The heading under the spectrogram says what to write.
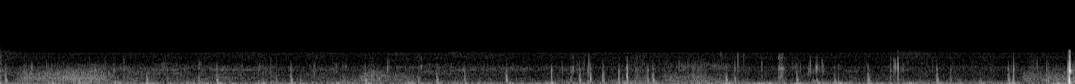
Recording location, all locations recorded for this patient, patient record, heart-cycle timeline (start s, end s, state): aortic valve (AV)
aortic valve (AV)+pulmonary valve (PV)+tricuspid valve (TV)
#Age: Child
#Sex: Male
#Height: 130.0 cm
#Weight: 38.5 kg
#Pregnancy status: False
#Murmur: Absent
#Murmur locations: nan
#Most audible location: nan
#Systolic murmur timing: nan
#Systolic murmur shape: nan
#Systolic murmur grading: nan
#Systolic murmur pitch: nan
#Systolic murmur quality: nan
#Diastolic murmur timing: nan
#Diastolic murmur shape: nan
#Diastolic murmur grading: nan
#Diastolic murmur pitch: nan
#Diastolic murmur quality: nan
#Outcome: Normal
#Campaign: 2015 screening campaign
0.00	0.46	unannotated
0.46	0.62	S1
0.62	0.72	systole
0.72	0.86	S2
0.86	1.14	diastole
1.14	1.26	S1
1.26	1.44	systole
1.44	1.58	S2
1.58	1.84	diastole
1.84	2.02	S1
2.02	2.18	systole
2.18	2.26	S2
2.26	2.58	diastole
2.58	2.68	S1
2.68	2.88	systole
2.88	2.98	S2
2.98	3.36	diastole
3.36	3.48	S1
3.48	3.64	systole
3.64	3.78	S2
3.78	4.08	diastole
4.08	4.18	S1
4.18	4.32	systole
4.32	4.42	S2
4.42	4.70	diastole
4.70	4.82	S1
4.82	5.00	systole
5.00	5.14	S2
5.14	5.46	diastole
5.46	5.58	S1
5.58	5.78	systole
5.78	5.88	S2
5.88	6.24	diastole
6.24	6.36	S1
6.36	6.48	systole
6.48	6.60	S2
6.60	6.94	diastole
6.94	7.10	S1
7.10	7.24	systole
7.24	7.36	S2
7.36	7.62	diastole
7.62	7.76	S1
7.76	7.96	systole
7.96	8.06	S2
8.06	8.34	diastole
8.34	8.50	S1
8.50	8.68	systole
8.68	8.78	S2
8.78	9.08	diastole
9.08	9.22	S1
9.22	9.38	systole
9.38	9.48	S2
9.48	9.82	diastole
9.82	9.90	S1
9.90	10.08	systole
10.08	10.20	S2
10.20	10.75	unannotated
